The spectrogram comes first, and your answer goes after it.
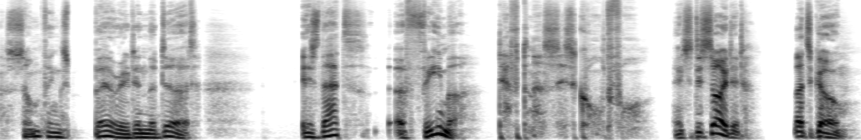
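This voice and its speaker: A man playing a wise, gentle druid in a video game, speaking in a measured, formal and earnest way. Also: medium pitch, slightly rough, no echo, clean studio sound, full character voice. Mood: hushed. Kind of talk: video game character acting.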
